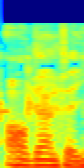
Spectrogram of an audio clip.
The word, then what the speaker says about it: al dente: Al dente.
